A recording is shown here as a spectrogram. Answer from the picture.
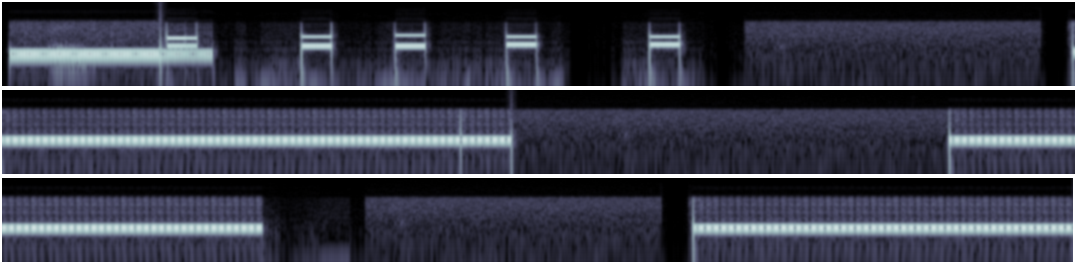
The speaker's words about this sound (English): All right, well, I'm going to dial her phone number right now and see if we can help you out. Here we go.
